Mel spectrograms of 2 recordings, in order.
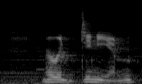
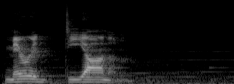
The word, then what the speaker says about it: Meridianum: __ ] uh mer meridium no I pronounced that wrong meridianum meridium whatever I'm certain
